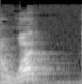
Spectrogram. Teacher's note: What 最后那个 t 一定是去爆破了。读快了之后，不是 what，而是 what，时间顶住，憋住气，what，然后 d，d，you，这个音变我们强调过多次。d 碰到了 you，前面那个 yeah，连读之后一定会变成 j，j，所以是 didyou， did you 不是 didyou， did you 那是油葫漏了，did you 了啊。didyou，然后那个 do，重读，你做什么事儿了？跟老师完整地读一遍，慢慢来，注意口型、音调和语气。What did youdo？再来一遍。What did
